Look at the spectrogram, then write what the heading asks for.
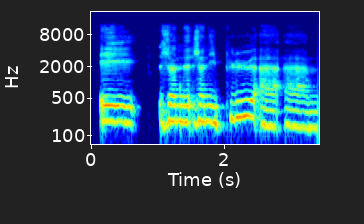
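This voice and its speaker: This woman speaks at a medium pitch. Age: 60s. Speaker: therapy client. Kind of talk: testimony. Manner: halting.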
